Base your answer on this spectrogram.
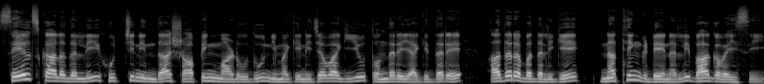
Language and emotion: Kannada, neutral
